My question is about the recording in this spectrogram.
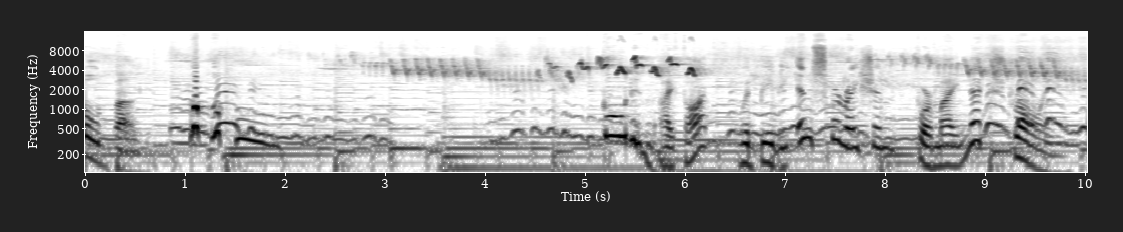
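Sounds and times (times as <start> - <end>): gentle music with low chords: 0.0 - 10.0.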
